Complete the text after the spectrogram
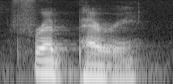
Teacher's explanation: D is replaced by B, T is replaced by P, and N is replaced by M when they're followed by B, P, or M.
